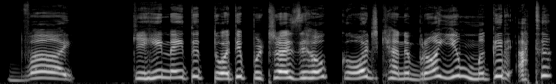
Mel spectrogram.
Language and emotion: Kashmiri, disgusted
